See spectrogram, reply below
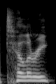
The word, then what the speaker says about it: Tillery: You know, but hey, so today we have special guests on from the Tillery Kitchen and Bar. Is that the correct way to say it? – That is correct.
